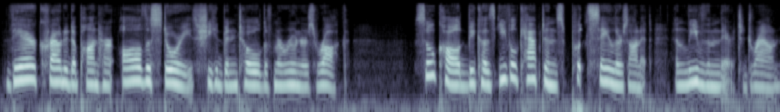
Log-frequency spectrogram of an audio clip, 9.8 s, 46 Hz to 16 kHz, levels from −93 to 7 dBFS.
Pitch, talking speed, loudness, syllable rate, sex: 205 Hz, 180 wpm, -18 LUFS, 5.1 syllables/s, female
